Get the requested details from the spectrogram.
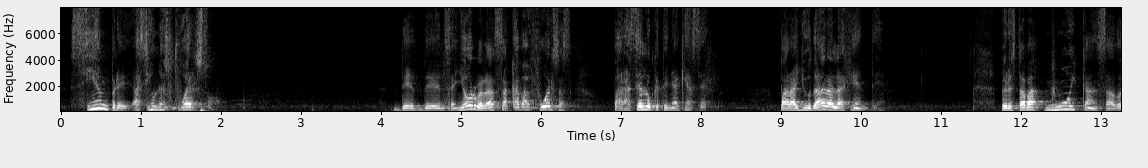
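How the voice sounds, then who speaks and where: A man's voice: sits high, warm tone. A male pastor gives a sermon. He asks rhetorical questions and rises into emphatic bursts.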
